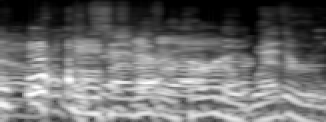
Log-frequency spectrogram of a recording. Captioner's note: people laughing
